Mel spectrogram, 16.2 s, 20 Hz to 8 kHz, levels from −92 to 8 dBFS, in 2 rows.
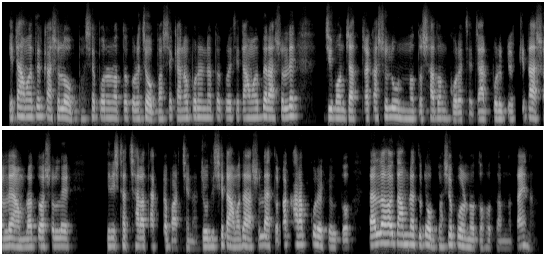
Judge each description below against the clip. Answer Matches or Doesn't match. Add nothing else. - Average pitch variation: Doesn't match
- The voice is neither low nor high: Matches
